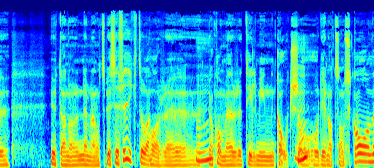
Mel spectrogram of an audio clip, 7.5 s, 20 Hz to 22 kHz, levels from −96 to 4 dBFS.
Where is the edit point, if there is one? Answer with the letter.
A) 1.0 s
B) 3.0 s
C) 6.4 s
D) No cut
B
